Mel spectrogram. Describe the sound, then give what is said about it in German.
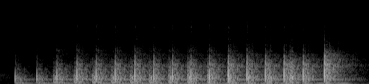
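A quick, steady run of about sixteen sharp knocks of shot glasses being rapped on a tabletop before drinking, fairly loud with no talking, finishing on one slightly harder knock. “Na, ne, dann klopfen wir.”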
